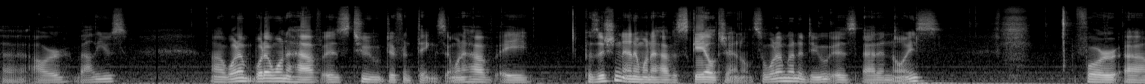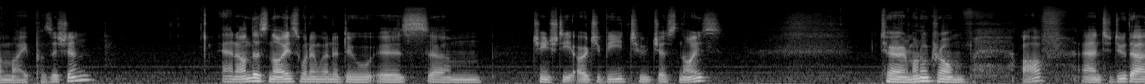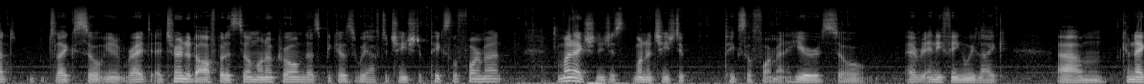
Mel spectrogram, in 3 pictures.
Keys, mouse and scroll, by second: 4.4-5.5 drag, 8.2 right click, 8.5-9.7 typing, 9.7 drag, 10.1 click, 10.4 click, 11.2 click, 17.3-17.6 drag, 17.7 click, 18.2 click, 18.8 middle click, 19.8 drag, 20.5 click, 20.8 click, 22.9 click, 23.6 click, 25.8 click, 26.5 drag, 27.1 click, 28.2 ctrl+click, 28.6 ctrl+z, 29.0 ctrl+click, 29.9 ctrl+drag, 30.6-31.2 drag, 31.3 click, 32.7-33.1 drag.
